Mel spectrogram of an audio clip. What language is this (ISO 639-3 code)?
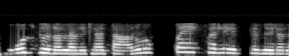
ori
